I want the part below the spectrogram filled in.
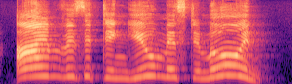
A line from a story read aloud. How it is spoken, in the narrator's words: the baby monkey shouted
